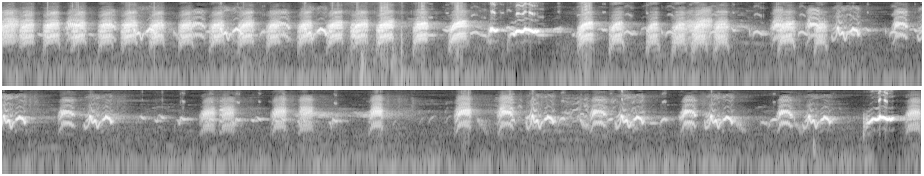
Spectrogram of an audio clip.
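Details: Sooty-headed bulbul singing to stir rival males into song: dense, rapid chattering at the start, then separate bubbly whistled phrases with short pauses between them.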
